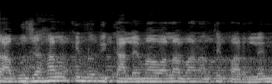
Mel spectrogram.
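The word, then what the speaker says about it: জাহল: নাম এইমাত্র তো বললাম আবু জাহাল জেহেল না জাহাল নাম হলো ইমাম গাজালি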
